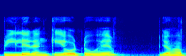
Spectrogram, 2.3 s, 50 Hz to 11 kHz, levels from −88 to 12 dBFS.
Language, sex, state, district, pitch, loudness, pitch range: Hindi, female, Bihar, Kishanganj, 230 Hz, -14 LUFS, 210-245 Hz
